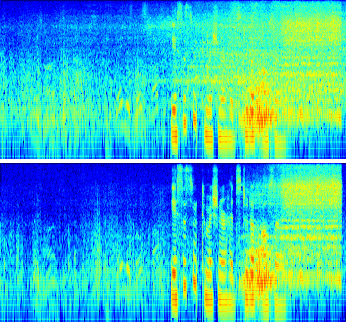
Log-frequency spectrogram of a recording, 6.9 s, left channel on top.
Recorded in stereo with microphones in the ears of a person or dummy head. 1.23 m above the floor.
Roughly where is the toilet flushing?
Centre.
